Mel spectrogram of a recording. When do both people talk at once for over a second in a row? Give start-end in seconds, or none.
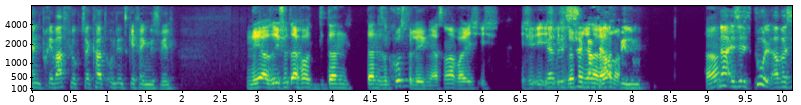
6.8-8.0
